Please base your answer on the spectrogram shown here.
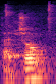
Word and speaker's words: Taichung: Taichung? Yeah, right. Taichung, yeah.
